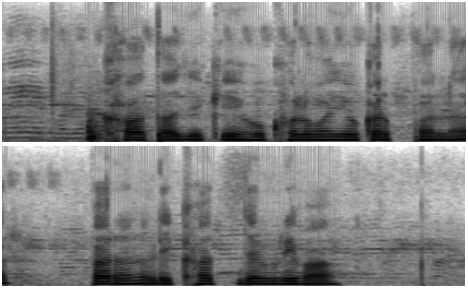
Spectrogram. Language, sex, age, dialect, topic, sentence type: Magahi, male, 25-30, Western, banking, question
